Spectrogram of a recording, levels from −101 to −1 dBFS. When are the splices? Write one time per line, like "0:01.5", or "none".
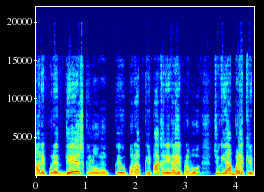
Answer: none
